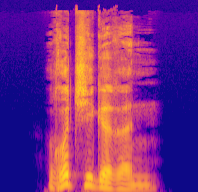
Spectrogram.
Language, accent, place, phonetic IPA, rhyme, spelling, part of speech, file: German, Germany, Berlin, [ˈʁʊt͡ʃɪɡəʁən], -ʊt͡ʃɪɡəʁən, rutschigeren, adjective, De-rutschigeren.ogg
- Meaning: inflection of rutschig: 1. strong genitive masculine/neuter singular comparative degree 2. weak/mixed genitive/dative all-gender singular comparative degree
